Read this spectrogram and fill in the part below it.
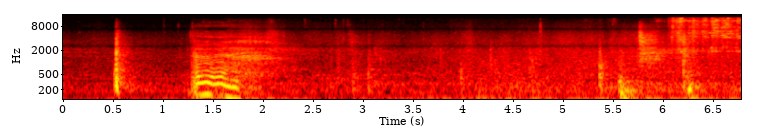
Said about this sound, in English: What's that? Oh, keys to the plane.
